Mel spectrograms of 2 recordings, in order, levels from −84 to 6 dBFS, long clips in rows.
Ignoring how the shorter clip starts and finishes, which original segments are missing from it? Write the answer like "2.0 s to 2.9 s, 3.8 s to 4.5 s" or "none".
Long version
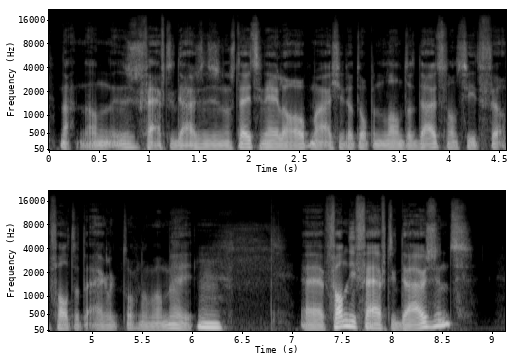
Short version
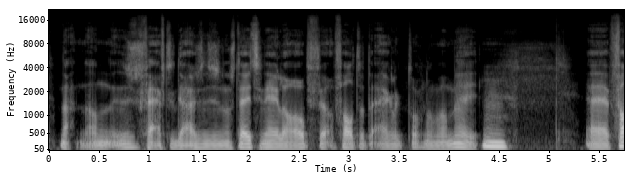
2.6 s to 4.3 s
